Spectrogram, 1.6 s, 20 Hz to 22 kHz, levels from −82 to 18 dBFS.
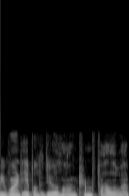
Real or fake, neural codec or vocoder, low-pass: real; none; 7.2 kHz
